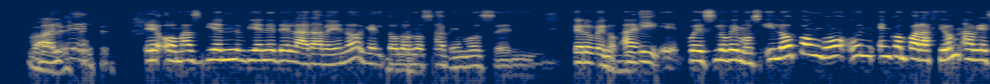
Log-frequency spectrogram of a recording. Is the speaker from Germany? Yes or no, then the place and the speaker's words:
yes; Germany; Spanish is a second language; now in Spain; yo soy alemana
